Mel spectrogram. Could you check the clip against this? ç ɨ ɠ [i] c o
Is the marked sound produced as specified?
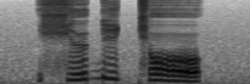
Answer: yes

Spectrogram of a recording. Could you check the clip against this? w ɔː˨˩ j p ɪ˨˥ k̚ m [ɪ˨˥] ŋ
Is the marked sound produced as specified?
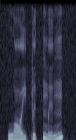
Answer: yes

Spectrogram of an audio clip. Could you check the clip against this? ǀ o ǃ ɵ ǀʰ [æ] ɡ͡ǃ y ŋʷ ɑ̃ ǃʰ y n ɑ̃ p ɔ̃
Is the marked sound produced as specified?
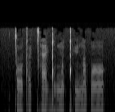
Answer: yes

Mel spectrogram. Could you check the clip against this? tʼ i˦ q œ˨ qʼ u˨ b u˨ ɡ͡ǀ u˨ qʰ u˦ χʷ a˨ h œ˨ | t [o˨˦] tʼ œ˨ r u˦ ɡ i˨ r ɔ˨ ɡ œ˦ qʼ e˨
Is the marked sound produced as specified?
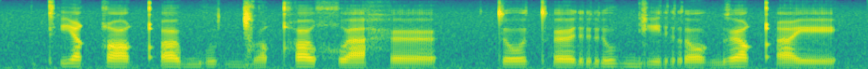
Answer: yes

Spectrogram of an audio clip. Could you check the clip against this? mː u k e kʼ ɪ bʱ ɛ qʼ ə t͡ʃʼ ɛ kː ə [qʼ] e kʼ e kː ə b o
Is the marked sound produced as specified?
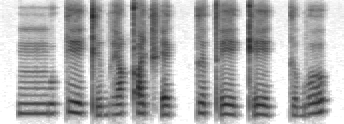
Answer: no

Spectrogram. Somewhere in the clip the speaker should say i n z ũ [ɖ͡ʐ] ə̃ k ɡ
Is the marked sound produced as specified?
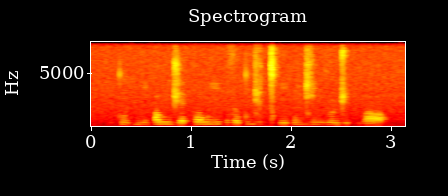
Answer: yes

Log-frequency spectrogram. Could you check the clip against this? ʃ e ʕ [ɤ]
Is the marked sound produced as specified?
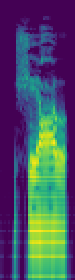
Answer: yes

